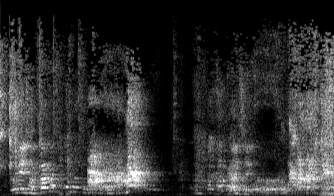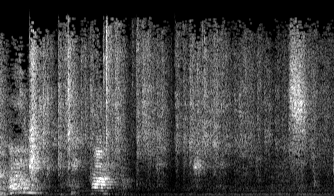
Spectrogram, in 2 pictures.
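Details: Yorkshire Terrier, described as a little thug, just after a bath it hated, giving sharp repeated yips and barks indoors, mixed with human speech and background music.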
